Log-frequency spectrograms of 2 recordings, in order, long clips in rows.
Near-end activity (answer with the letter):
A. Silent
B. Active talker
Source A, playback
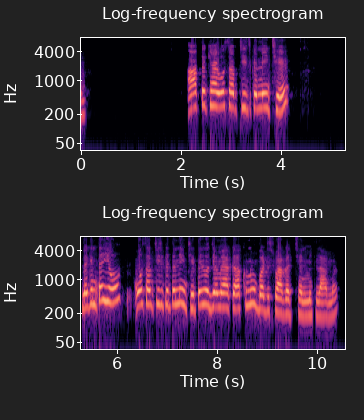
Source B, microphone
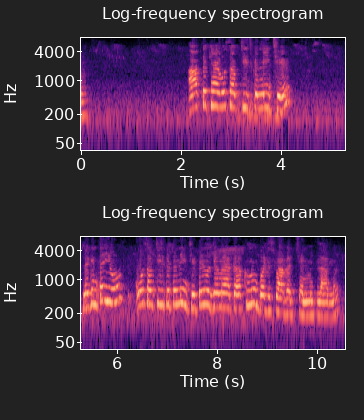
A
